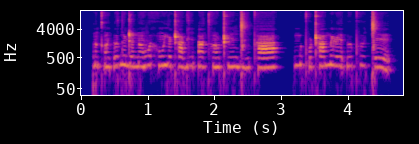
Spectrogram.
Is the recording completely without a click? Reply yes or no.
no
